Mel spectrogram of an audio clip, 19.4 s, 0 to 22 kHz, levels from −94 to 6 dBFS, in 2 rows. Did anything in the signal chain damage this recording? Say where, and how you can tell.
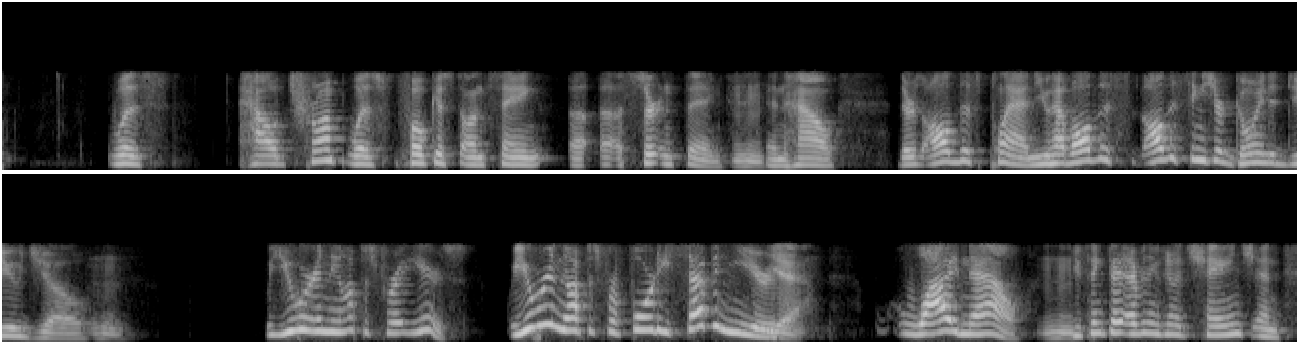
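No, nothing in the chain damaged this audio.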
